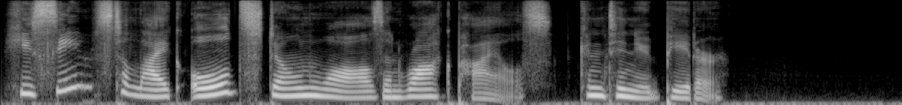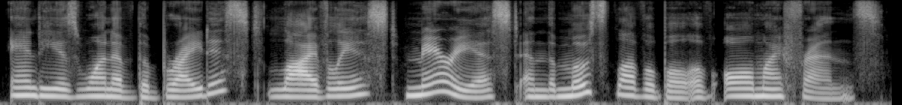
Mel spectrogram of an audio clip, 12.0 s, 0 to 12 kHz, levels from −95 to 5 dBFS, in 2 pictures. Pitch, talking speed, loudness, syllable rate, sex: 200 Hz, 145 wpm, -18 LUFS, 4.0 syllables/s, female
